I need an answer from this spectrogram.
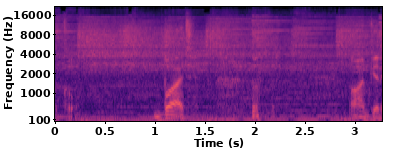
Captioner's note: chuckles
